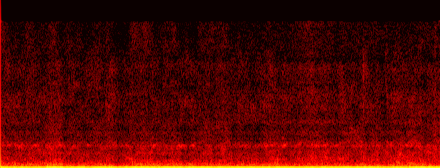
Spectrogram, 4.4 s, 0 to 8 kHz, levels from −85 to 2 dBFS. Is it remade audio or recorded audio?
remade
